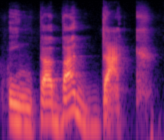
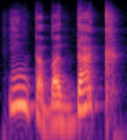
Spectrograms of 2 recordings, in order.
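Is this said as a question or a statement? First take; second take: statement; question. First: It is said with a plain statement tune. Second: It is said with a questioning tune. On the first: You want. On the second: Do you want?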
